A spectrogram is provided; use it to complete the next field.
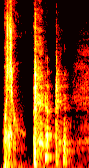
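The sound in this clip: A person coughing alone, a short series of harsh, raspy coughs: a longer first burst, a brief pause, then several quicker, fainter coughs.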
